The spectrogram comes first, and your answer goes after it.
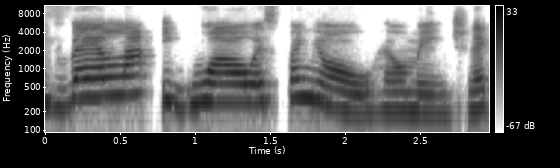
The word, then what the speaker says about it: vela: Vela. Vala. Também, né? Então, agora, só escutem, percebam aqui a diferença. Eu vou pronunciar e vou circular o que eu pronuncio. Bela, vela. Bala, vala. Super diferente, certo, gente?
